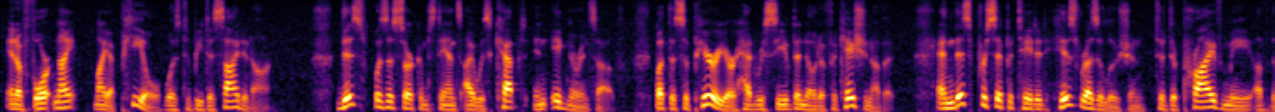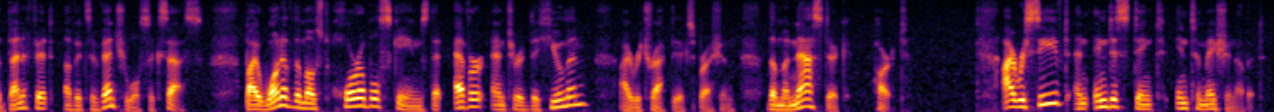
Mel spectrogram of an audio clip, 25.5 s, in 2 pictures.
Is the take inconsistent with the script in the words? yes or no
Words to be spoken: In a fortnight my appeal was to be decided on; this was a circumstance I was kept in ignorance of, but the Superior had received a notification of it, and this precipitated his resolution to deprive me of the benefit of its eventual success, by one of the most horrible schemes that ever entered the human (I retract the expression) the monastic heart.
yes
